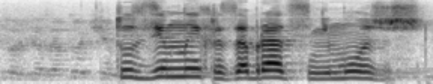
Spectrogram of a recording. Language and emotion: Russian, angry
